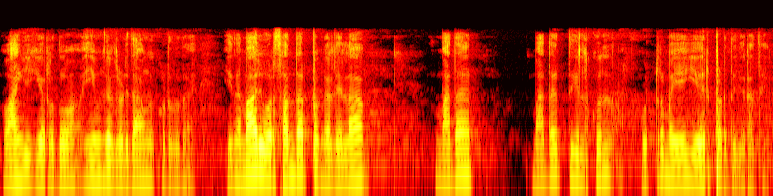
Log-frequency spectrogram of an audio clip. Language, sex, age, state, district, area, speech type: Tamil, male, 45-60, Tamil Nadu, Krishnagiri, rural, spontaneous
